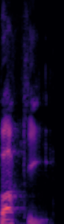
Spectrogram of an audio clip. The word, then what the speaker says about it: Buc-ee's: It's pronounced Bucky.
